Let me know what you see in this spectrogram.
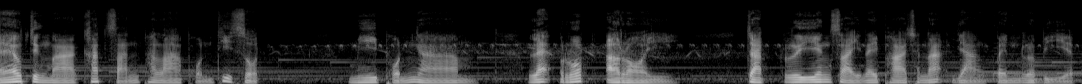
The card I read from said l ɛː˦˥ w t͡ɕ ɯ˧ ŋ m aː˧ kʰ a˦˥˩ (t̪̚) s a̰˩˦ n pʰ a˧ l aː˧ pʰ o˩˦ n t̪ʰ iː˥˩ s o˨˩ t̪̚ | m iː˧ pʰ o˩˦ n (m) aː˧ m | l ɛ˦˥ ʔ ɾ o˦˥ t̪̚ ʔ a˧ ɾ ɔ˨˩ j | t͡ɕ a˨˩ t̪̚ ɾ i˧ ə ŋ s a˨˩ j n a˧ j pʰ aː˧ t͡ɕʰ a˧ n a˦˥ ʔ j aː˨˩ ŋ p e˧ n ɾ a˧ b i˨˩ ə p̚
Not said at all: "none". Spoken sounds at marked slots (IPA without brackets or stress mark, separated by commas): t̪̚, ŋ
